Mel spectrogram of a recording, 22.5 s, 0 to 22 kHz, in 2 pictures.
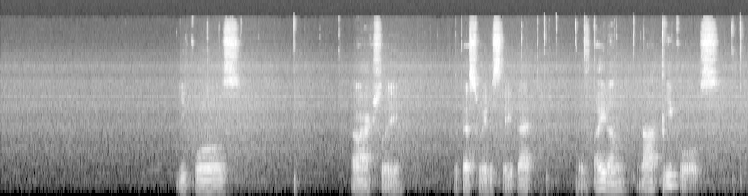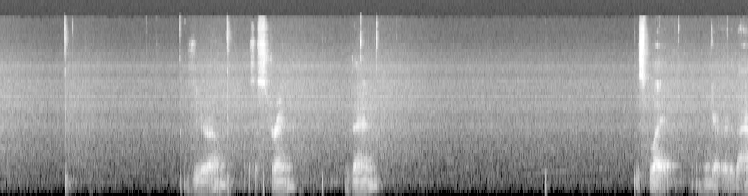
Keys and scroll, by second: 2.4 =, 3.1 space, 5.1 BackSpace, 6.3 BackSpace, 7.8-10.9 typing, 12.5-15.7 typing, 16.7 shift+Escape, 16.9 Down, 18.5 Down, 19.4 shift+Down, 19.9 shift+., 21.1 shift+Up, 21.8 Up, 21.9 d.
